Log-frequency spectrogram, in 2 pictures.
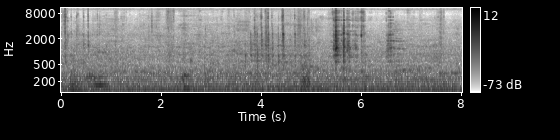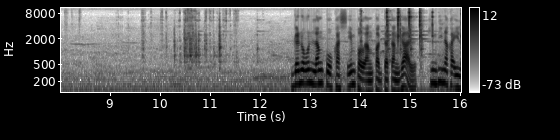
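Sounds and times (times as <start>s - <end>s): metallic clicks and scrapes: 0.0s - 6.8s, 9.6s - 12.1s, 14.0s - 15.8s.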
